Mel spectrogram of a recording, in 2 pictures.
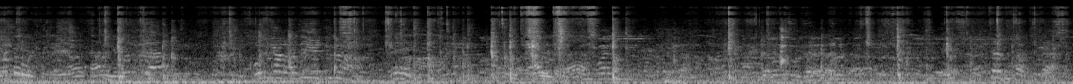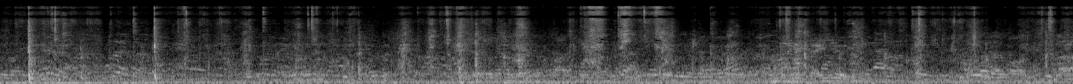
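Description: A knife taps and chops against a wooden block.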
